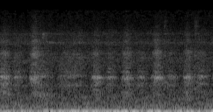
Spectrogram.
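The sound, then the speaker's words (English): A person imitates a hare panting after running at full speed: quick, rhythmic breathy huffs, about three per second, steady, with no talking. “you see it first as a little bit hard to see because it's technically still snowing, but you see a hare just run at full speed, like going from where the road is, following it, stops over here, panting.”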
